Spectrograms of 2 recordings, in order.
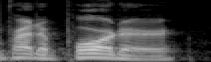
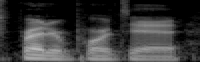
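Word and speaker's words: prêt-à-porter: word pred up so we were saying pret-a-porter but it's not a Forte yeah it's pretty port a it comes from French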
